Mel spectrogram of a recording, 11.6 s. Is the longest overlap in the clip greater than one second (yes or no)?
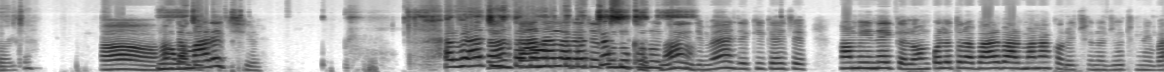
yes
